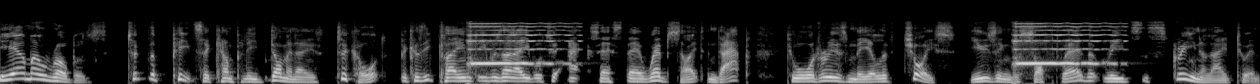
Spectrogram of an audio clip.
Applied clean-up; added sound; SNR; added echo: classical method spectral subtraction.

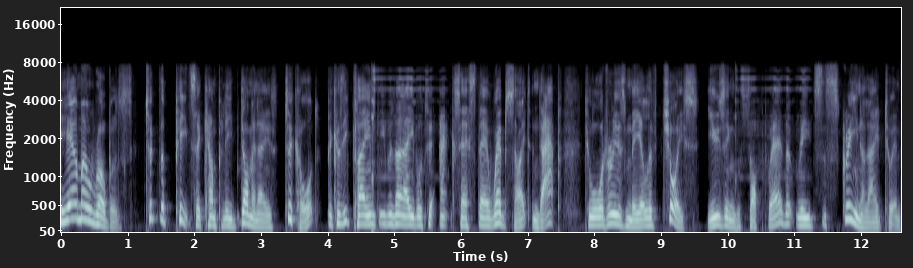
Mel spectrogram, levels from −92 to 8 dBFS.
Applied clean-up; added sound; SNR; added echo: neural mask model DeepFilterNet 3.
